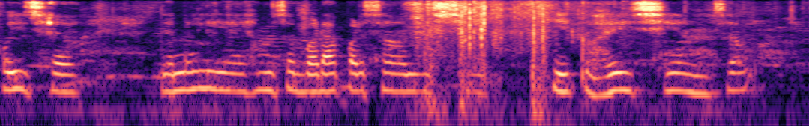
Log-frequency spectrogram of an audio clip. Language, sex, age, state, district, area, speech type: Maithili, female, 30-45, Bihar, Muzaffarpur, urban, spontaneous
